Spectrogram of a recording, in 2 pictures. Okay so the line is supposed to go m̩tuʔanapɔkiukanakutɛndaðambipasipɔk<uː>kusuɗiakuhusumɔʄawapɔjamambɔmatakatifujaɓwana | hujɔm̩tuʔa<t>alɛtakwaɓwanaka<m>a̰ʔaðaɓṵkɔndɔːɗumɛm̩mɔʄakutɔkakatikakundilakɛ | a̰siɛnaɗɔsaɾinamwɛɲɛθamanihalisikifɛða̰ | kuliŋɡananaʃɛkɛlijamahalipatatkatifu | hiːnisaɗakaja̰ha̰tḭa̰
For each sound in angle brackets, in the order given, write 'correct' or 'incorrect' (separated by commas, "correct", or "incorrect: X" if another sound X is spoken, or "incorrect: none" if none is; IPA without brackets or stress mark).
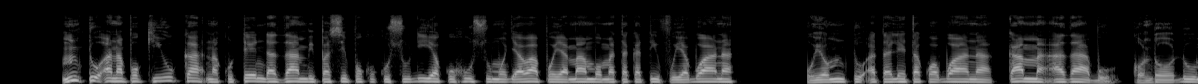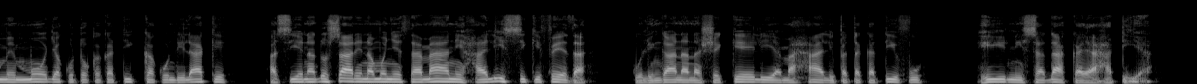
incorrect: u, correct, correct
